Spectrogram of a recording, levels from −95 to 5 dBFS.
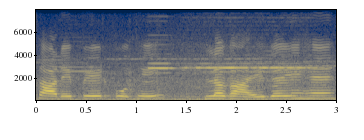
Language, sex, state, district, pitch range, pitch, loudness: Hindi, female, Haryana, Charkhi Dadri, 210-230 Hz, 220 Hz, -16 LUFS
